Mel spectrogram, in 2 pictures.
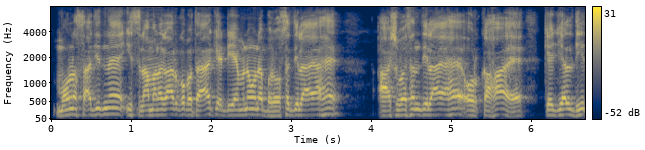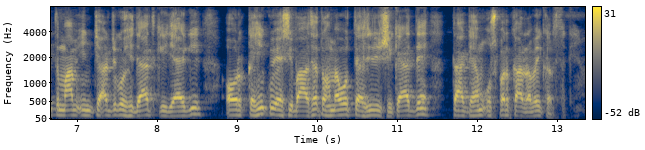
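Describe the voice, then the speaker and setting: A man presenting news and commentary in a formal, earnest, deliberate manner. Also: medium pitch, steady tone, a little mellow. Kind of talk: news report with commentary, formal Urdu register. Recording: dull, lo-fi voice recording.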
